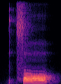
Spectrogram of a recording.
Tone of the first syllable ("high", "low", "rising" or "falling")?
low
